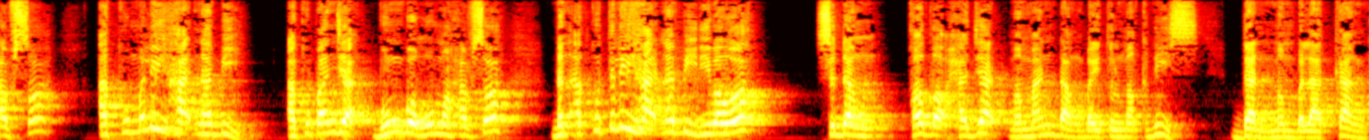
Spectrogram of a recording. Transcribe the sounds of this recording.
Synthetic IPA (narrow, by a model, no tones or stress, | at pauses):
afsɑh | akuməliɦat̪̚nabi | akupaɲd͡ʒaʔbumbɔŋumahafsɑh | danakut̪ərliɦat̪̚nabidibawah | sədaŋqɑd̪ˤɑʔħad͡ʒat̪̚məmandaŋbait̪almaqdis | danməmbəlakaŋ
